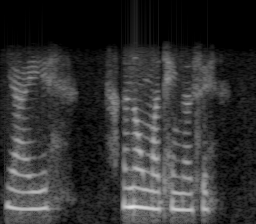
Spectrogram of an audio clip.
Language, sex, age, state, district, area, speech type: Manipuri, female, 18-30, Manipur, Imphal West, rural, conversation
